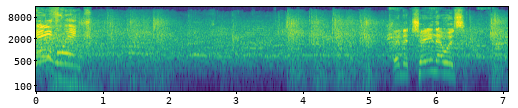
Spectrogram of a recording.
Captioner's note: audience cheering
